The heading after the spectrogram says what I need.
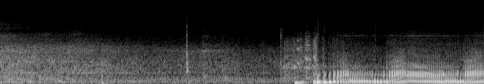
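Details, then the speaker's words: Honda Grom, after a roadside breakdown fixed by replacing the ignition coil (CDI and rectifier swapped first): the little single fires and revs cleanly with an even, steady beat. It is running healthy again. "Oh yeah, sounds good again. That's good."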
